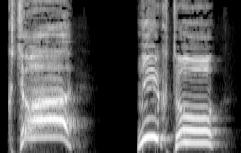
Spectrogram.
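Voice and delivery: high, loud owl shout. A narrator's reading. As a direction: yell it at a deaf ear. Owl shouting to deaf dwarf.

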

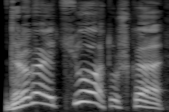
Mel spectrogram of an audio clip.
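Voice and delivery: high, drawn-out effusive greeting; effusive exclamation. A narrator's reading. Nephew greeting his aunt on arrival, effusive exclamation. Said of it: "воскликнул мистер Бен Эллен".

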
